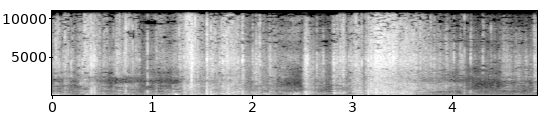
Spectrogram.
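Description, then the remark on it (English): Badly ripped gift wrapping paper being unfolded again, a steady run of rustling and crackling with sharper crisp bursts, fairly quiet overall and with no one speaking. “my paper, I had trouble wrapping it this week. I ripped it up so badly. But now I'm going to open it up again, and I have one more use of this paper next week.”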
